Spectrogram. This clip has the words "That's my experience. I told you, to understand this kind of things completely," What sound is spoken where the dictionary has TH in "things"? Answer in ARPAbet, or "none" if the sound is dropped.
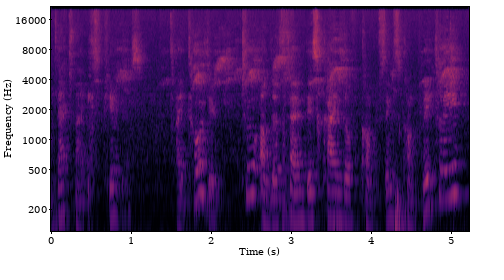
S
